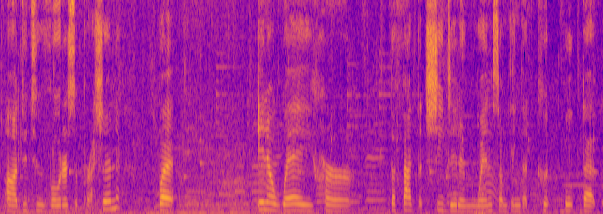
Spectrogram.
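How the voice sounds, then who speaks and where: A woman from Honduras vlogging in an earnest, halting way, restarting her sentences often. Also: on the high side, fairly even intonation, music in the background. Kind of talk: casual reflective vlog talk.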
